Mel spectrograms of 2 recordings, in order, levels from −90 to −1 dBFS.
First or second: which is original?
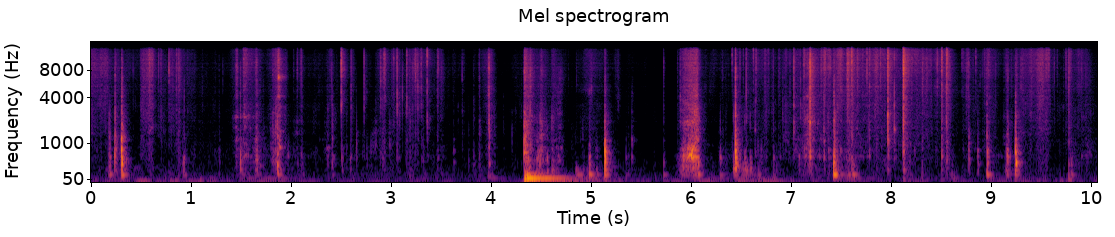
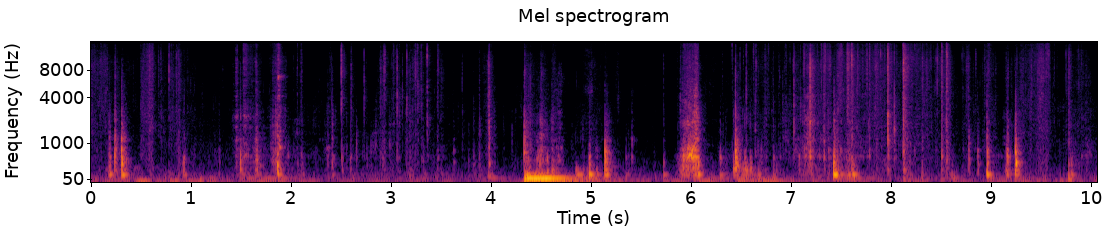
second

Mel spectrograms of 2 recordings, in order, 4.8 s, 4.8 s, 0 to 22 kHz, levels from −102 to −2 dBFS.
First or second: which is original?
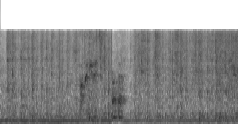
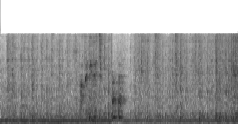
second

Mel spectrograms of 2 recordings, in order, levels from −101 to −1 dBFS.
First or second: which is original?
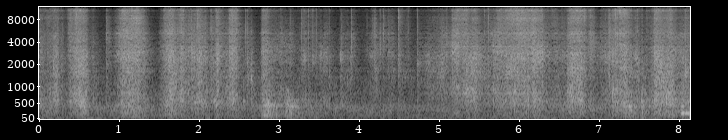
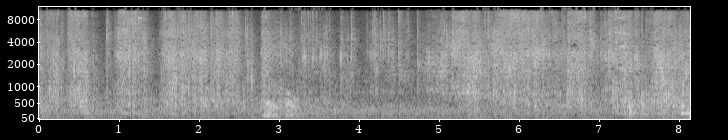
second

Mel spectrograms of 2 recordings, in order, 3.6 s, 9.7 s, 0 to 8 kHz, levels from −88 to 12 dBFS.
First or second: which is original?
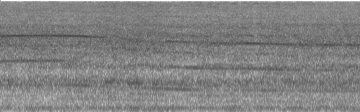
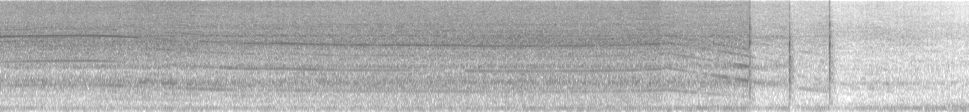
second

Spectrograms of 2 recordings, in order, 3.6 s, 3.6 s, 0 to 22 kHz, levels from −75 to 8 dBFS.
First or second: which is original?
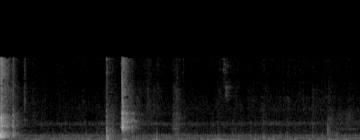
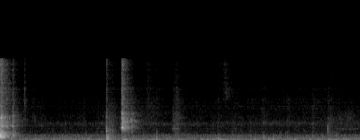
first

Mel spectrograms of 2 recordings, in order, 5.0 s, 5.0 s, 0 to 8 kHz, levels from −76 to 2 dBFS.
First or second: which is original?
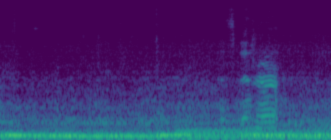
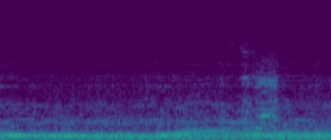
first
